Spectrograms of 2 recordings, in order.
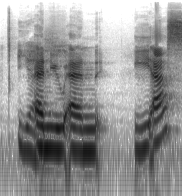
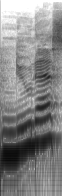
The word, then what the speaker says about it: Nunes: So, I'm like nunness and I'm just like no, this is like the most English pronunciation. But is that correct? That's right. Nunes.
